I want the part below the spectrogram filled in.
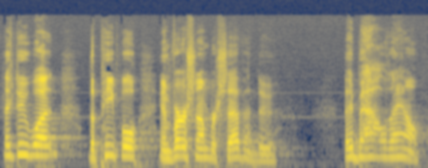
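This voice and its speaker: High-voiced man preaching to children. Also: moderate pace. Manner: animated storytelling, frequent restarts. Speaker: junior church preacher. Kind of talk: children's Bible lesson. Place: indoor studio set at a pulpit.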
